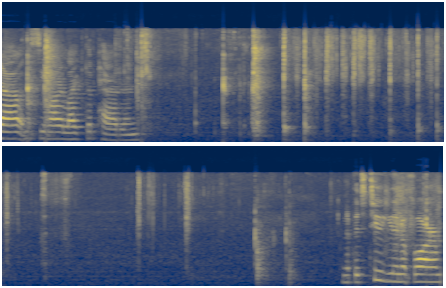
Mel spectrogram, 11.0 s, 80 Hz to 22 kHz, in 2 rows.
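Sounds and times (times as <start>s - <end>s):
bubble wrap popping: 1.4s - 6.5s, 7.2s - 8.2s.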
